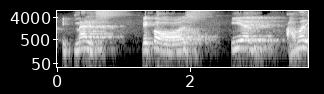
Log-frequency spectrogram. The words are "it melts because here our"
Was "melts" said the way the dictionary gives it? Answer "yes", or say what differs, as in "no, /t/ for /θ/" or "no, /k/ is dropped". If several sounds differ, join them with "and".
yes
